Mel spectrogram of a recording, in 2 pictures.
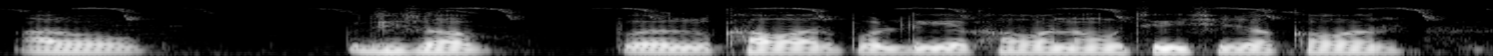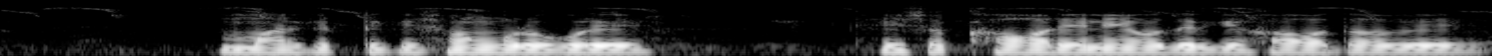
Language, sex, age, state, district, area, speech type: Bengali, male, 18-30, West Bengal, Uttar Dinajpur, urban, spontaneous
